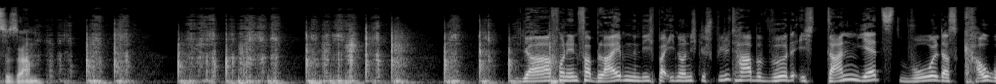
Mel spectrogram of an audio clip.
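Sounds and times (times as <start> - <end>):
speech: 0.0 - 0.8, 5.2 - 9.9
chalk scraping on school blackboard: 0.0 - 5.3.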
